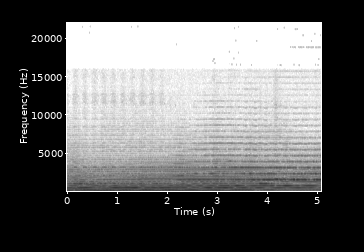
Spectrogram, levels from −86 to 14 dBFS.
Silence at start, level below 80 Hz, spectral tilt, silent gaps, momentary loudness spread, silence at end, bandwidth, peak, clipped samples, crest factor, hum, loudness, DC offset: 0 s; -20 dBFS; -6 dB/octave; none; 2 LU; 0 s; 9.2 kHz; -2 dBFS; under 0.1%; 10 dB; none; -13 LUFS; under 0.1%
